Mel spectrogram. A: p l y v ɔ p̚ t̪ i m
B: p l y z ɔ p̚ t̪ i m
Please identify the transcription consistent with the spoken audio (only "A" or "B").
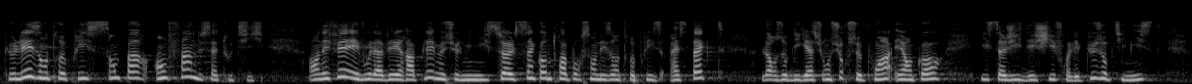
B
